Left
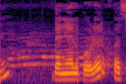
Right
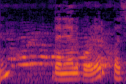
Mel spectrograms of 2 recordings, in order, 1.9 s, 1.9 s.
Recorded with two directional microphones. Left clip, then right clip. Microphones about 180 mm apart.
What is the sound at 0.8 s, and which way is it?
Speech, 60° left (ahead or behind).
